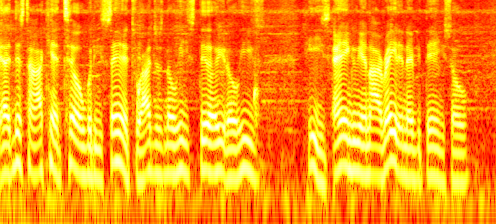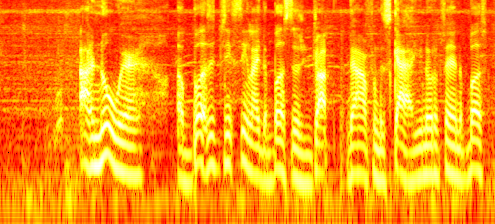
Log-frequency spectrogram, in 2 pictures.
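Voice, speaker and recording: A man hosting a late-night show, telling a story in a relaxed, easygoing way, with lots of "you know" and "man". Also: mid-range voice, moderate pace, faint music behind. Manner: laid-back, drawling, full of "you know" and "man". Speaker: host.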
